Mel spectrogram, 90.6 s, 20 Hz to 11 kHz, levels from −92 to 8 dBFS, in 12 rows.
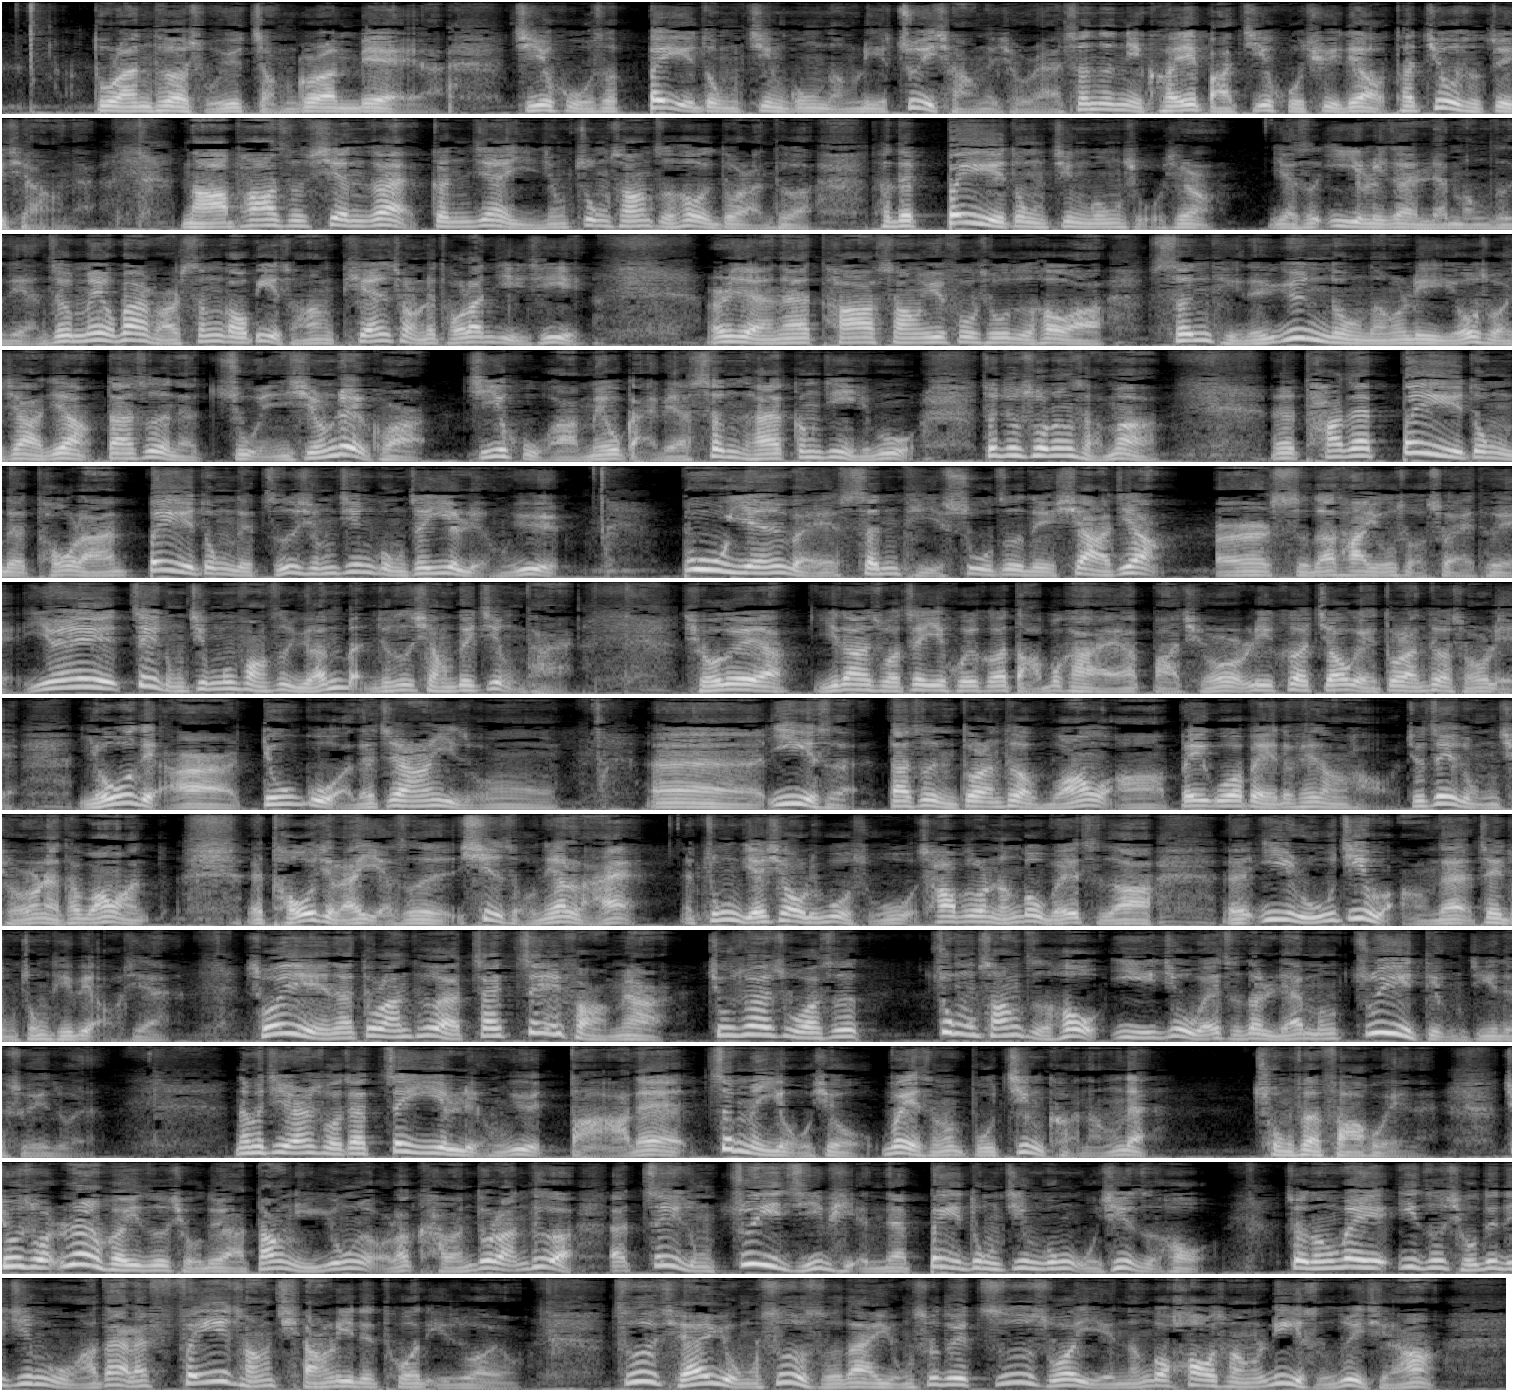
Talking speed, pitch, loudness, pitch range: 280 characters per minute, 135 Hz, -16 LUFS, 110-175 Hz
